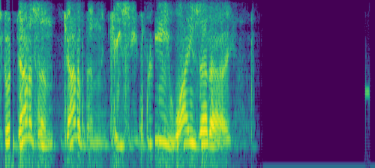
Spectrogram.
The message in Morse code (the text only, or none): none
